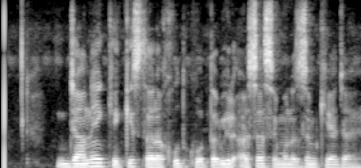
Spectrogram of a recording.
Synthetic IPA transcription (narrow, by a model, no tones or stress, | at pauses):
d͡ʒaːnekekɪst̪ɐɾaxʊd̪kot̪ɐbiːlɐ̰ɾsasemʊnəzːəmkijad͡ʒaːeː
